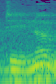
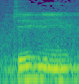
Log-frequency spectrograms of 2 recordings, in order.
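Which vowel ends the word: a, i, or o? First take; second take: o; i. First: The word ends in an o vowel. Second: The word ends in an i vowel. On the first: "Bukan dino" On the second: "bukan dini"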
